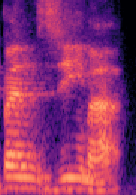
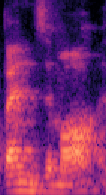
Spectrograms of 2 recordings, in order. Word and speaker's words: Benzema: Do you think Benzema might fancy coming to us, or Benzema, as he should be pronounced?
